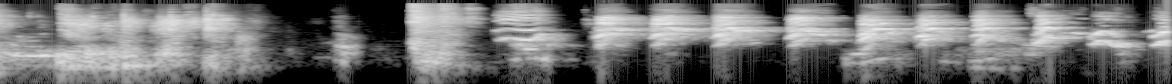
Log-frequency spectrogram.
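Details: Litter of five blenheim Cavalier King Charles Spaniel puppies in an indoor pen: a noisy scuffle and a brief pause, then a steady series of shrill puppy barks, roughly three per second, continuing to the end.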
